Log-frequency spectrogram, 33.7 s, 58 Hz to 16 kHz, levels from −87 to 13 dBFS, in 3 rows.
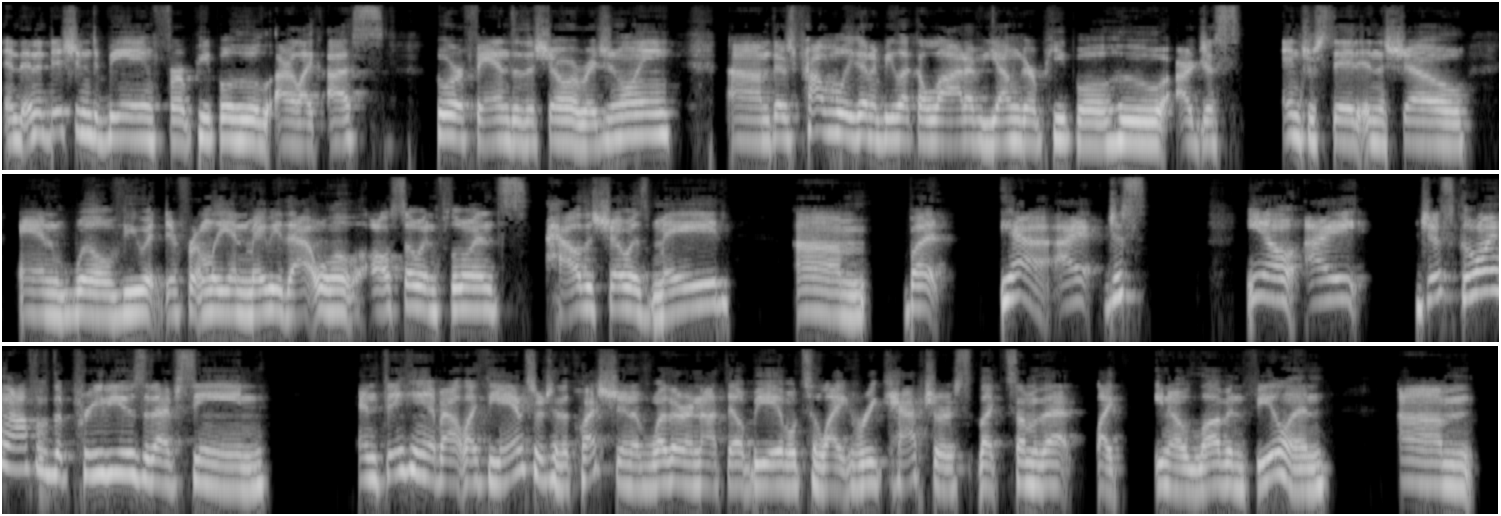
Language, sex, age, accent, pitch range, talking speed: English, female, 20-39, American, 155-200 Hz, 180 wpm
